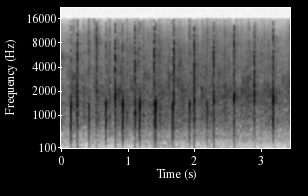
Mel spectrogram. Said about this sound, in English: Before you all started clapping, I was going to say, if you just went, aw, then you have to clap.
